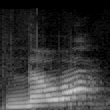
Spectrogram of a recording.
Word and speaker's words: Noah: are you saying Milla Noah as in noah's ark Noah wait now say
